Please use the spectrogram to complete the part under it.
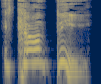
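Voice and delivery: very high, shocked cry; high exclamation of horror; aghast disbelief. A narrator's reading. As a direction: refuse to believe it, pitch leaping right up. Alderman disbelieving terrible news.

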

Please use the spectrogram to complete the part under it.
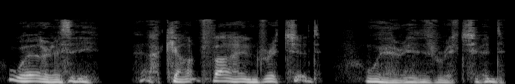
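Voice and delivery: slow, drawn-out searching lament; a touch of forlorn pleading; plaintive moaning. A narrator's reading. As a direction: moan it slowly while searching. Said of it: "moaned Trotty".

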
